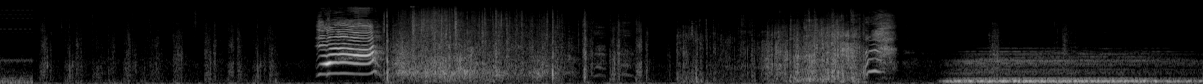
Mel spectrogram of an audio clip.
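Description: Cartoon soundtrack effects: a short, loud warbling tone about three seconds in, then two stretches of rushing noise, and in the last couple of seconds a steady low hum.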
